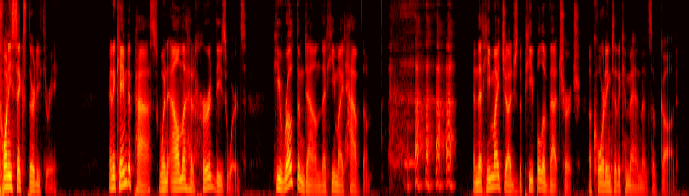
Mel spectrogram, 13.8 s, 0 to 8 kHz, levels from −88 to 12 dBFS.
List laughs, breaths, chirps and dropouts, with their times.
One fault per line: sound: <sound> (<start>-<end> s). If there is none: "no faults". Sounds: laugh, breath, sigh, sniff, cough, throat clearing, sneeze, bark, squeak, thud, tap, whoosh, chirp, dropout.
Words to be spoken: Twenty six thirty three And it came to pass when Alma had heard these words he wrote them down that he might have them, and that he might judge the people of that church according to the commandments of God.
sound: laugh (7.6-9.2 s)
